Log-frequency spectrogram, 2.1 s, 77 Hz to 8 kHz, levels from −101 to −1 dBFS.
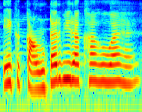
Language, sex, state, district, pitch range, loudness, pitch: Hindi, female, Bihar, Patna, 255-280 Hz, -14 LUFS, 275 Hz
